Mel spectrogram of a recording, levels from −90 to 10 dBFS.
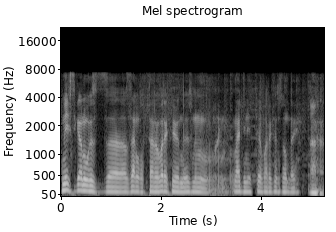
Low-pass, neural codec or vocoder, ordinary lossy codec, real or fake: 7.2 kHz; codec, 16 kHz, 2 kbps, X-Codec, HuBERT features, trained on balanced general audio; none; fake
